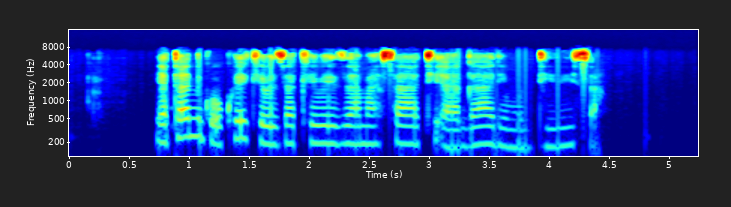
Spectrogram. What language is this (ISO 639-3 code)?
lug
